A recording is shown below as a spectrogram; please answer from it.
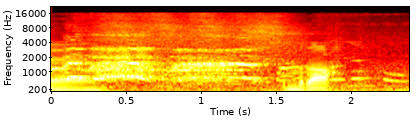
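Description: A rooster crowing, one drawn-out call of about a second, with a woman's voice around it.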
